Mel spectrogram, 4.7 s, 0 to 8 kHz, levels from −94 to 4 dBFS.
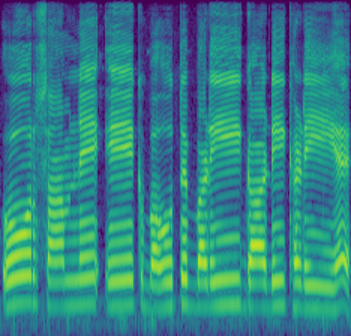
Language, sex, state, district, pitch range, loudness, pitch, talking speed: Hindi, male, Haryana, Jhajjar, 175-185 Hz, -12 LUFS, 180 Hz, 100 wpm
